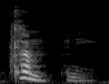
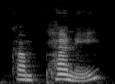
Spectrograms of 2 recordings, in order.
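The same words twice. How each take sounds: First: The stress falls on the first syllable. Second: The stress falls on a later syllable. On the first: The speaker calls it right. "The next one has the stress at the beginning" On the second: The speaker calls it wrong. "Not company"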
